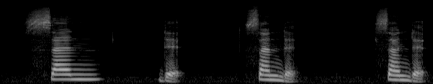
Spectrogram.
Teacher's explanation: You can hear that D has now moved over to the beginning of the next word.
